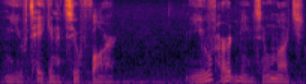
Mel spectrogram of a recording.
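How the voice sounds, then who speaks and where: A man performs an unhinged, possessive stalker in an intimate audio drama, speaking slowly to a captive lover. He coos endearments and threatens in the same breath, with a menacing, obsessive temper. There is some noise behind the voice. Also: lowish voice, a little mellow. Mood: angry, menacing. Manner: cooing endearments mixed with threats. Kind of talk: dramatic roleplay monologue addressed to the listener.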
